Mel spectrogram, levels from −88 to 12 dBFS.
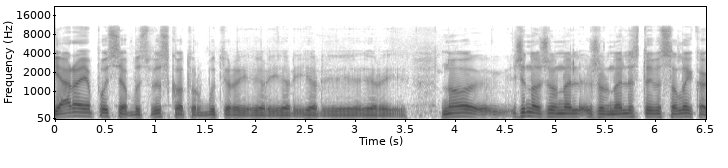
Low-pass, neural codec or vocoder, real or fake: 10.8 kHz; none; real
